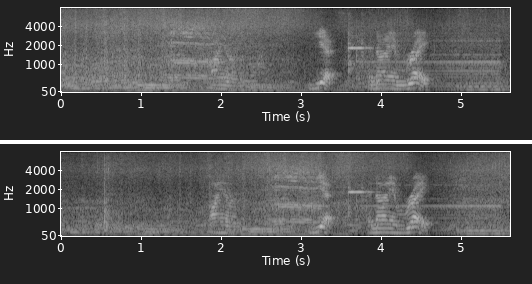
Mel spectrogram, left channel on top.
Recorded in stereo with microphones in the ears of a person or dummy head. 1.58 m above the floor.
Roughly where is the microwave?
Centre.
